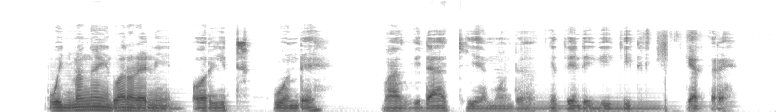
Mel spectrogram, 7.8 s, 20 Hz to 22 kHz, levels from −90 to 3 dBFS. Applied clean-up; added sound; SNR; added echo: neural mask model DeepFilterNet 3.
